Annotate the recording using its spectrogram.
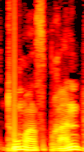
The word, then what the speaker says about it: Thomas Brandt: Okay, also, my name is Thomas Brandt. That's the German pronunciation.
